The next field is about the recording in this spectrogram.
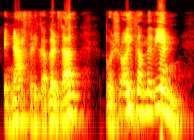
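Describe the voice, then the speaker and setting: A man playing a cruel, menacing slave master in a radio play, with a harsh, gravelly rasp. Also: a little high, expressive, normal speed, bright, forceful tone, full character voice. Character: menacing, cruel male slave master threatening his captives. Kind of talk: community radio play acting.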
